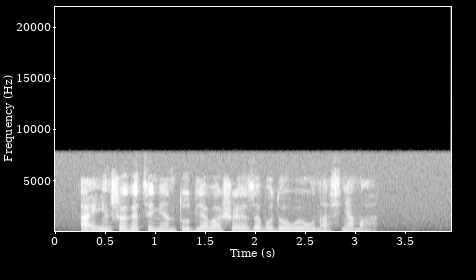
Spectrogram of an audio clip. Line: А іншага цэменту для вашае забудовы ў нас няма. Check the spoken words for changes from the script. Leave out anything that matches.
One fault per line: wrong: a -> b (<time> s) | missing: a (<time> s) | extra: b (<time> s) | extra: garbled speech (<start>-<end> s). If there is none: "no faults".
no faults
